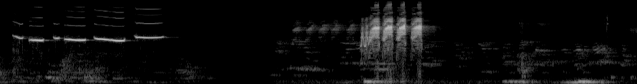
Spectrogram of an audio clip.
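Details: Flamboyan singing in the rapid ngebren style, used to spur other birds to sing: four clear whistled notes, a pause, then a short burst of high rapid chattering, with faint low thumps after.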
